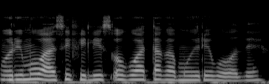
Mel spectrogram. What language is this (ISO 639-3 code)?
kik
